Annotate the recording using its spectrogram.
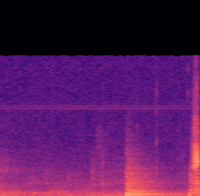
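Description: Quiet room tone in a hall, broken by a short voice sound a little after a second in, with commentary speech starting at the very end.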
